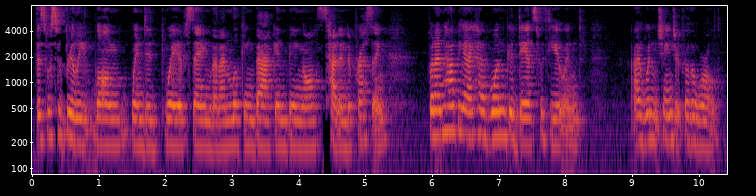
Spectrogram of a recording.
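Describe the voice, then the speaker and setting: A depressed, wry teenage girl acted by a woman delivers regretful letter monologues in a play. Her mid-pitched voice has a creaky edge and sits in a noticeably echoey space. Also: steady tone, moderate pace, natural voice. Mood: wistful, regretful. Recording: roomy echoing sound.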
